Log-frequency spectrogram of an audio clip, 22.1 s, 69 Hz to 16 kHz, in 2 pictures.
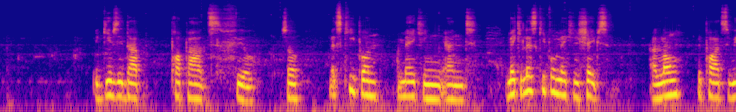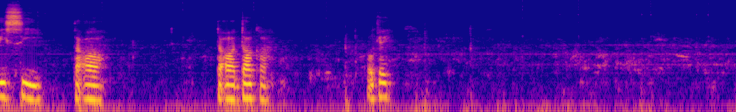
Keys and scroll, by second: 17.3 ctrl+z, 18.0 ctrl+z.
